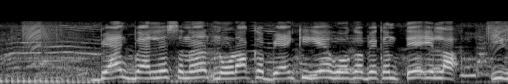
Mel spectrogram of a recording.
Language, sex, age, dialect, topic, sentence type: Kannada, male, 18-24, Dharwad Kannada, banking, statement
